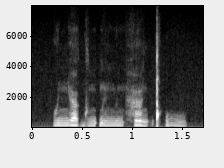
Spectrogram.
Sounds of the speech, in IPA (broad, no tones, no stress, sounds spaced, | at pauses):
ʊ ɲ æ ɡ u n ɓ ĩ n i n h æ̃ ǃʼ u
